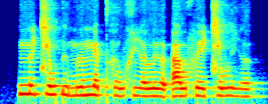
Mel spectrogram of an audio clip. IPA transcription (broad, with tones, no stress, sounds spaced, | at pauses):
n ɨ˧ t͡ɕ ə˨˦ w ɗ ɨ̤˨˩ m ɨ˨˦ ə̯ ŋ ɛ˧ t̪ʰ ə̤˨˩ w x i˧˩ ə̯ l ɨ˧˩ ə̯ ʔ a˧ w f e˧ t͡ɕ ə˨˦ w l i̤˨˩ ə̯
